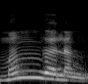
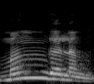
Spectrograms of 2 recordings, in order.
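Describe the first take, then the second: Both takes have the same delivery.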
